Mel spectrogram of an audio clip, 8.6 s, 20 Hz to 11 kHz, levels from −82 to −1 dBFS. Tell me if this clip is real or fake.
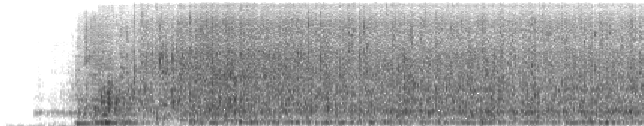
real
